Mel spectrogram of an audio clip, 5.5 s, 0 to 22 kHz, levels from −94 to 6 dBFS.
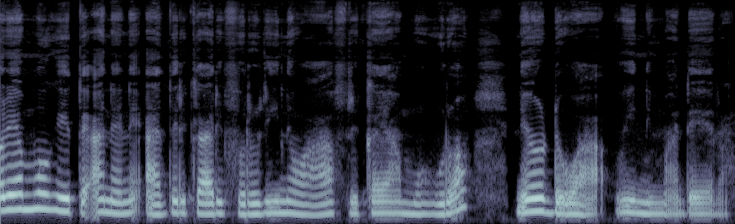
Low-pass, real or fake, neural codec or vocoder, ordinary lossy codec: none; real; none; none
